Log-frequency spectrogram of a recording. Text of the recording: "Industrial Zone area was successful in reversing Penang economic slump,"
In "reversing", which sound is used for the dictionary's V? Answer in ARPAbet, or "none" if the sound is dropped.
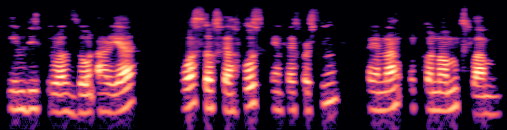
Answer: F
